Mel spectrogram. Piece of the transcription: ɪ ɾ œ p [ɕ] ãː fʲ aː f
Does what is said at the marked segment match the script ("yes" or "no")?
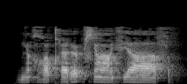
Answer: yes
